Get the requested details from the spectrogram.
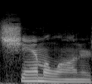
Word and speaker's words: Shyamalan: Oh, it looks like I said his name wrong. It's Shyamalan or something. Oh.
